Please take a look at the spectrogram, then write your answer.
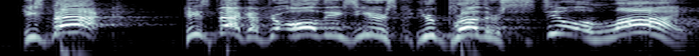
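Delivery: high, loud shouted announcement, stretched at the end; excited servant. Acted. Servant tells the older son his brother's back, excited shout. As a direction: burst out with joyful news, high and loud. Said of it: "this servant's like".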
